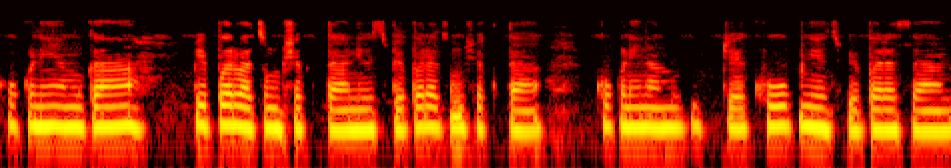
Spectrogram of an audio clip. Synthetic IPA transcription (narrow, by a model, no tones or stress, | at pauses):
kʰokɳ̃iamka | pepəɾʋat͡suŋkɕəkt̪anjuːspepəɾʋat͡suŋkɕəkt̪a | kʰokɳinamt͡ɕekʰuːpnjuːspepəɾasa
